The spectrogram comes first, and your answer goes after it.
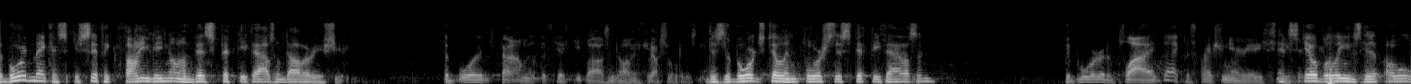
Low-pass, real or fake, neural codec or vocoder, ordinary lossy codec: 7.2 kHz; fake; codec, 24 kHz, 1.5 kbps, HILCodec; Opus, 16 kbps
